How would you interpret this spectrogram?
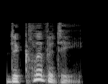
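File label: "declivity", British English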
